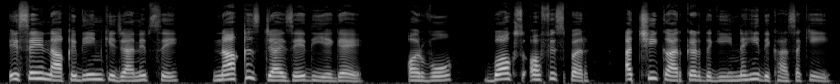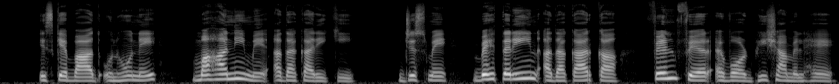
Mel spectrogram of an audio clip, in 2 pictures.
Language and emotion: Urdu, neutral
